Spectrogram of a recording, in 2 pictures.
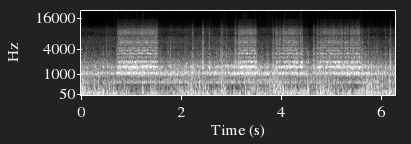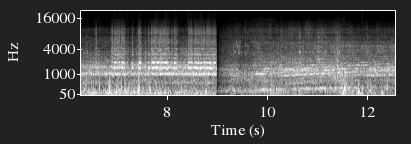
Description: Lectric 2.0 Step-Thru odd sound from rear hub motor area.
